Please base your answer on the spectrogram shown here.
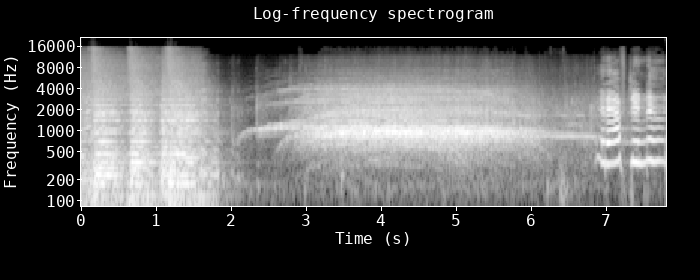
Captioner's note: applause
